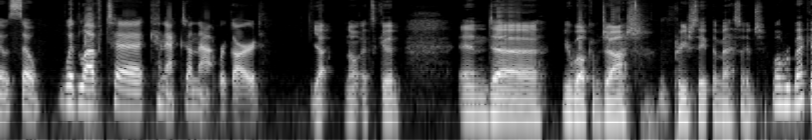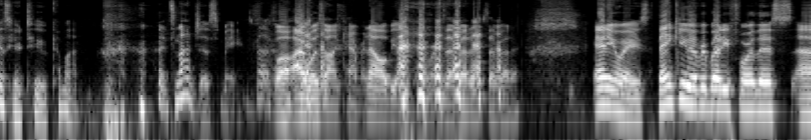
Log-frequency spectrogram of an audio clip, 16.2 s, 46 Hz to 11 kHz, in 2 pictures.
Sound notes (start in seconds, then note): 10.6 chuckles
